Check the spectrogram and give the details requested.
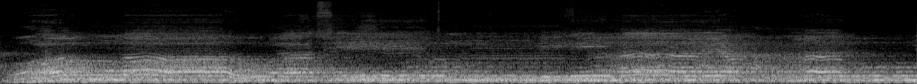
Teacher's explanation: si dibaca tebal jangan dibaca basyirun tapi Basi basi biasanya gara-gara ada huruf sad di depan banya jadi tebal.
